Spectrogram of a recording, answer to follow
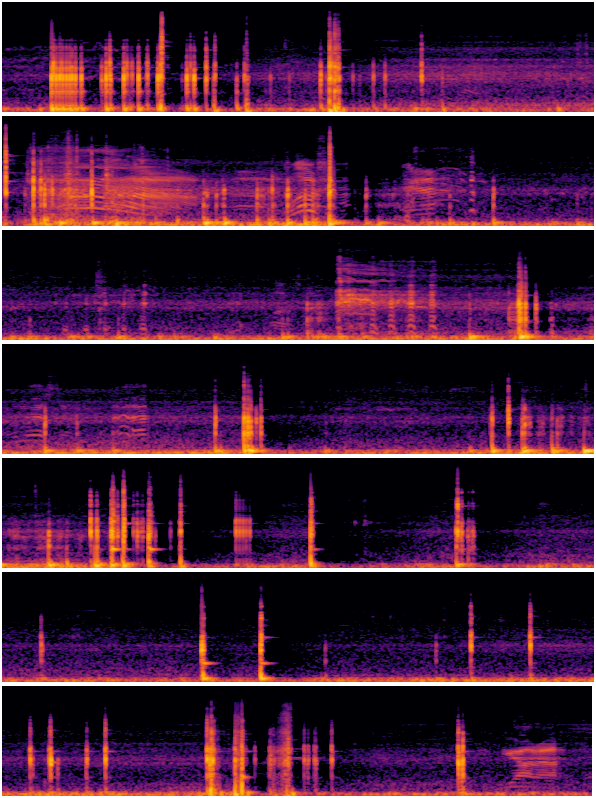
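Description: Radio-controlled scale rock crawler knocking and scraping its tyres and chassis on granite rock, a scatter of sharp knocks and clicks over a steady low rumble.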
